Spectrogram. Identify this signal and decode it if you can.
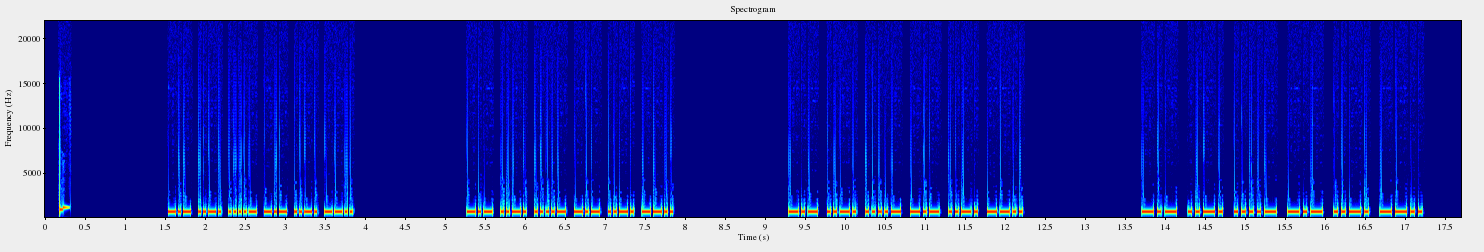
Morse code, heard as a keyed tone, about 30 wpm, 700 Hz. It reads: KF4KFZ KF4KFZ KF4KFZ KF4KFZ
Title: Speed Racing - USA 2x3 Call Signs 25wpm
